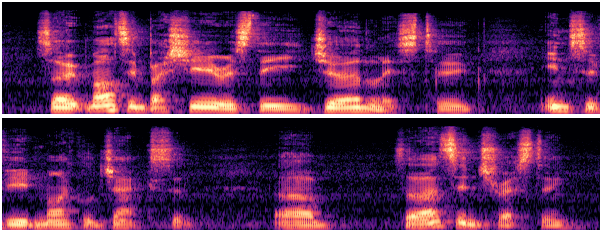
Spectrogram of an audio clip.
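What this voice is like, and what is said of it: British BBC broadcasting accent. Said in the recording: “he thinks that my accent is similar to Martin Bashir... a typical kind of BBC accent... a kind of British broadcasting style accent”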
